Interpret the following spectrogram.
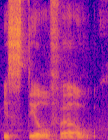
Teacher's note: Ra dibaca tebal, ru, karena berharokat dhammah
